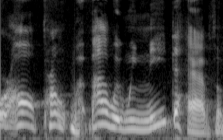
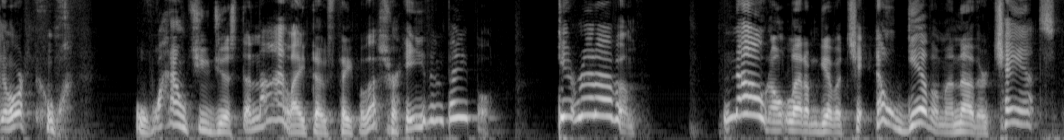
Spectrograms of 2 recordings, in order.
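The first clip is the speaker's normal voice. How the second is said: hammed-up outrage, pitch climbing way higher on "Get rid of them"; mock indignant Jonah; 3 semitones higher than usual. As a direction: play a petulant prophet begging God to wipe them out. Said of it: "He's like".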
